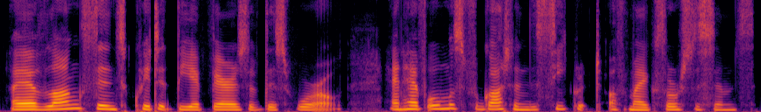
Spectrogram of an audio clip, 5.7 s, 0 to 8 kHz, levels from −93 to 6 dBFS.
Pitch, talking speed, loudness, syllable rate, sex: 215 Hz, 200 wpm, -20 LUFS, 5.5 syllables/s, female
